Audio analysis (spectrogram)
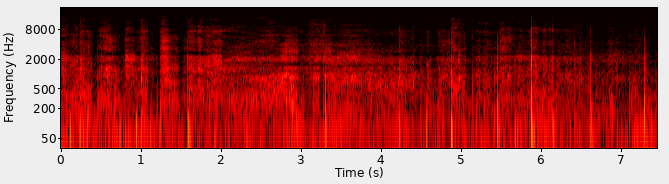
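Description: A fingernail scratches across a small, hollow printed paperboard box, making a soft, dry rasp with a brighter scratchy band. Sharp, short clicks and taps from the nail on the box break through the scratching at irregular intervals. The sound stays quiet and close throughout.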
